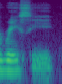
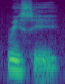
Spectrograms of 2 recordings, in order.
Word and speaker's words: Reese: So like, would it be Reese or Racy? Reese.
